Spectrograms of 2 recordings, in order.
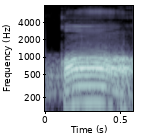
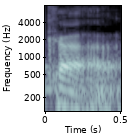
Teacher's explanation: qaf ini dia ketika dibaca itu tidak mengeluarkan hawa. Qo beda dengan ka. Ka itu ada hawa yang keluar ya. Terus qof ini termasuk huruf yang yang tebal.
